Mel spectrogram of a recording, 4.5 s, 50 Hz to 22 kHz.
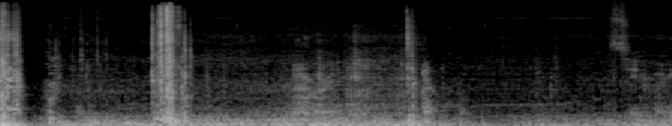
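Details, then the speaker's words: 2017 Kia Sedona left driver-side sliding door: low motor hum with uneven clunks and a labored stretch as the door binds; the latch lever fails to flip, and a failing sliding door actuator (part 81440-A9511) is blamed. "all right you hear all that noise so this is more of an annoyance"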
